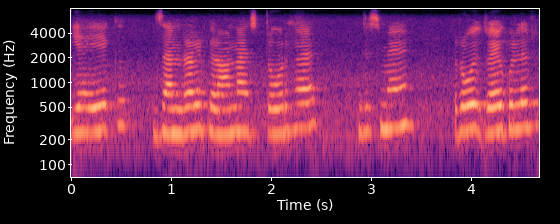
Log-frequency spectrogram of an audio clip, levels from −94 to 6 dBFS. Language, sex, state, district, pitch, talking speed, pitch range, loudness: Hindi, female, Chhattisgarh, Bilaspur, 255 Hz, 130 wpm, 245-275 Hz, -15 LUFS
